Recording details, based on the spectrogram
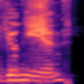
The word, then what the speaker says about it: Jungian: It's pronounced Jung, like a Jung. Y, Jungian.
